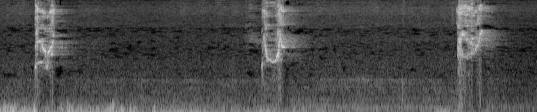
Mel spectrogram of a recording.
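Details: Young lovebird calls played as a lure to draw out long ngekek and ngetik; three piercing, high squeaky chirps spaced about two seconds apart over faint low rumble.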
